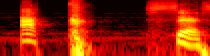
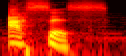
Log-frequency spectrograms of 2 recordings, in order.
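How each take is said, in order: First: The double c sounds like k plus s. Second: The double c sounds like a single s. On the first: The speaker calls it right. "there are two C's, so say access" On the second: The speaker calls it wrong. "not access"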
